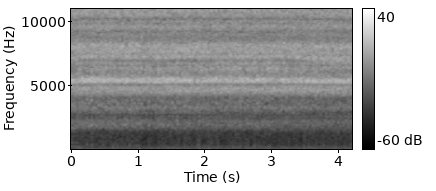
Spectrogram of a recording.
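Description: A grasshopper gives a steady, high, hissing buzz that runs unbroken through the night.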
